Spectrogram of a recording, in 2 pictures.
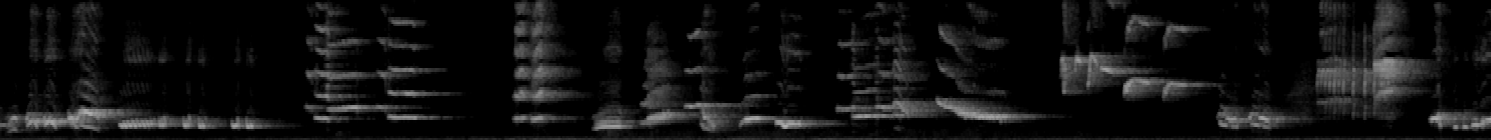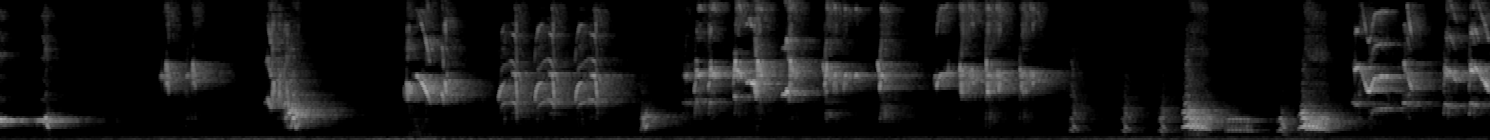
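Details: Long, varied song from a champion orange-headed thrush: descending whistles, buzzy trills and crisp chirps follow one another in quick succession, with a low background hum and faint rumble.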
